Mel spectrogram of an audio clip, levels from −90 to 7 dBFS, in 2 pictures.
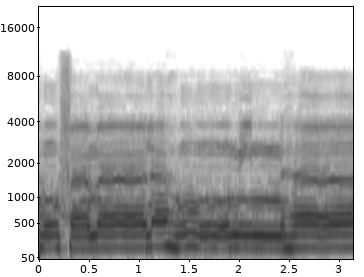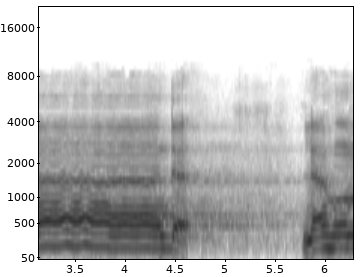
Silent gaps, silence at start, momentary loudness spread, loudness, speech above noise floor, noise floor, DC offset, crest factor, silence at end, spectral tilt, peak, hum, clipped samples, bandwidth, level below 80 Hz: none; 0 s; 6 LU; -18 LUFS; 27 dB; -44 dBFS; under 0.1%; 8 dB; 0 s; -7 dB/octave; -10 dBFS; none; under 0.1%; 10.5 kHz; -54 dBFS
